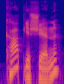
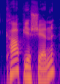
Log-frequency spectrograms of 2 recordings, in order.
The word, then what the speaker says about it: capuchin: but the etymology no the uh pronunciation guide is saying i have to read and speak at the same time especially for three also okay um so it is it can be copy shin copychin uh could also be kapushian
